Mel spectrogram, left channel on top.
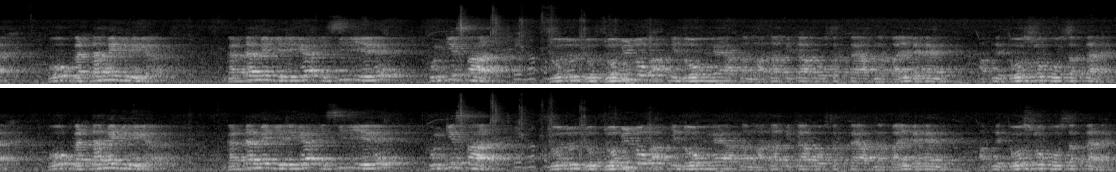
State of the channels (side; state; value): both; normal; correlation 0.36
